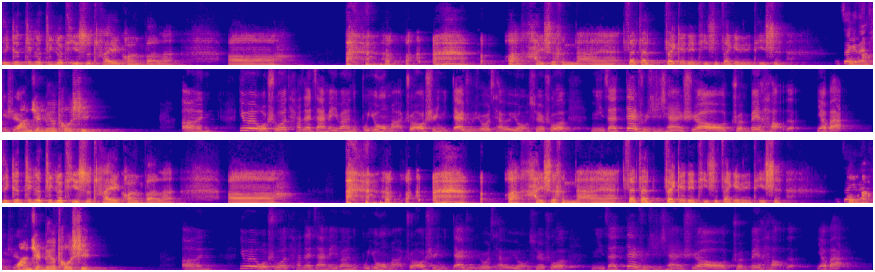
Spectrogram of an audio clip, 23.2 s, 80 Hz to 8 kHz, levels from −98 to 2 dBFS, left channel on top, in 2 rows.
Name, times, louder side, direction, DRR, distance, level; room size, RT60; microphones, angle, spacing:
voice 1, 0.0-3.9 4.6-5.5 5.7-6.2 6.7-10.8 11.3-11.5 11.8-12.8, right 5 dB, 45° right, 0.4 m, -31 dB
voice 2, 11.2-12.0 14.0-14.4 14.8-22.2 22.5-22.8, left 7 dB, 50° left, 0.3 m, -37 dB
13.5 x 7.7 x 4.2 m
head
